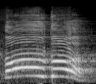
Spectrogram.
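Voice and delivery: loud high shout; calling out. Acted. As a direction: shout to people out of sight. Calls out once more.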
